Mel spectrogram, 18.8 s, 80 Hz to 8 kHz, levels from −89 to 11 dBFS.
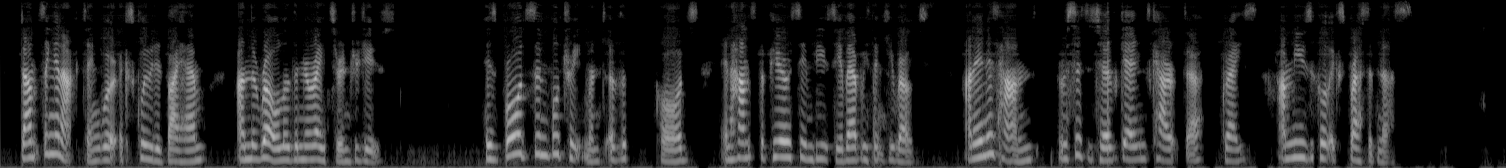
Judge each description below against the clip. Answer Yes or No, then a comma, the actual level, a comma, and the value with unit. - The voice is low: No, high, 235 Hz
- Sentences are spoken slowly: Yes, slow, 125 wpm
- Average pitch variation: Yes, average, 3.4 semitones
